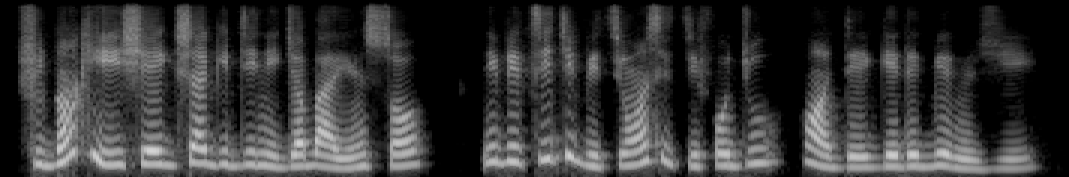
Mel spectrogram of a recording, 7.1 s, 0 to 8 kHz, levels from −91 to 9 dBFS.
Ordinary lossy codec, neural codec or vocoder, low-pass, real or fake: none; codec, 16 kHz, about 1 kbps, DyCAST, with the encoder's durations; 7.2 kHz; fake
